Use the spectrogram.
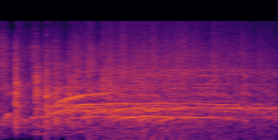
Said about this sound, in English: Yeah, I should say that the applause you just heard after the vote was actually much longer and louder than we can play on the radio yeah, right now.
